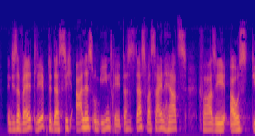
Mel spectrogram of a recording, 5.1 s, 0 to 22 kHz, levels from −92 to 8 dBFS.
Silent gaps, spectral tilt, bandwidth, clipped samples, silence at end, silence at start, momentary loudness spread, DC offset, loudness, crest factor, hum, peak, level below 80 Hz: none; -4.5 dB/octave; 12.5 kHz; under 0.1%; 0 s; 0.15 s; 9 LU; under 0.1%; -28 LUFS; 18 dB; none; -10 dBFS; -74 dBFS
